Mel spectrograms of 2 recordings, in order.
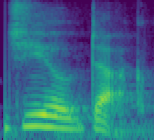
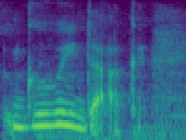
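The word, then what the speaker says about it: geoduck: very lovely the test okay there we go Geo duck but it's pronounced gooey duck it's actually comes from a Nisqually word which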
